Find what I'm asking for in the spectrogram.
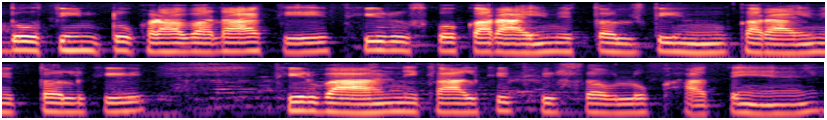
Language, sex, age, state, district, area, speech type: Hindi, female, 60+, Uttar Pradesh, Ghazipur, rural, spontaneous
